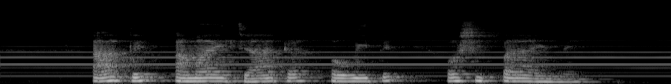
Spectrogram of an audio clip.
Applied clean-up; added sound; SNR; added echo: none; Wind instrument, woodwind instrument; 18 dB; reverberation time 0.8 s.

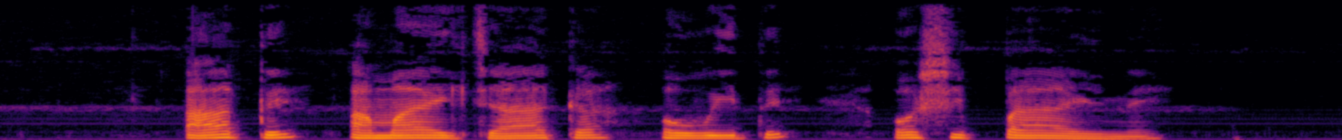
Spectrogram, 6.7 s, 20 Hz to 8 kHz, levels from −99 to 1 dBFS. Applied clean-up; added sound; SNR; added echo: none; none; none; none.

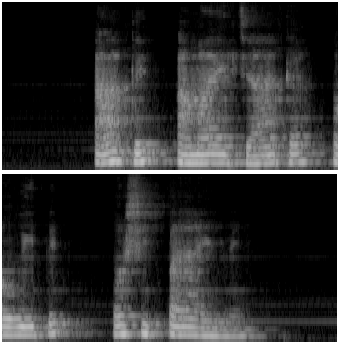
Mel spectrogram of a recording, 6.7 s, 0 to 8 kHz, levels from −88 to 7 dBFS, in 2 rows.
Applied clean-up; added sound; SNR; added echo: neural separator model SepFormer DNS4.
